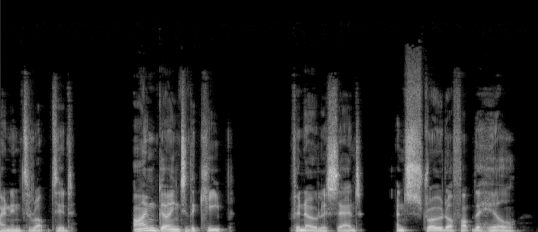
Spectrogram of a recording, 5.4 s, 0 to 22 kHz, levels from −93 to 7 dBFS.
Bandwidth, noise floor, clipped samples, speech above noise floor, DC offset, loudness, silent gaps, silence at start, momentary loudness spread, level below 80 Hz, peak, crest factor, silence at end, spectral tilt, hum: 16.5 kHz; -87 dBFS; under 0.1%; 67 dB; under 0.1%; -20 LUFS; none; 0 s; 10 LU; -54 dBFS; -4 dBFS; 18 dB; 0.25 s; -4 dB/octave; none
